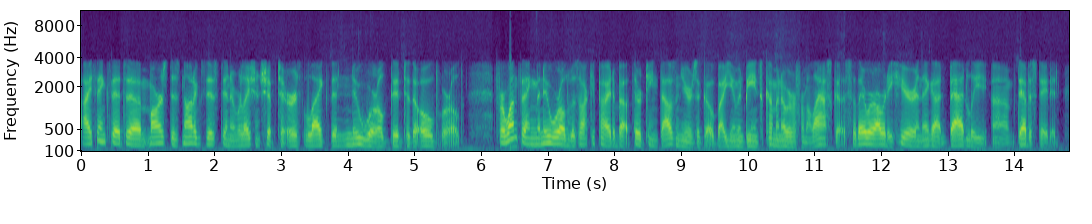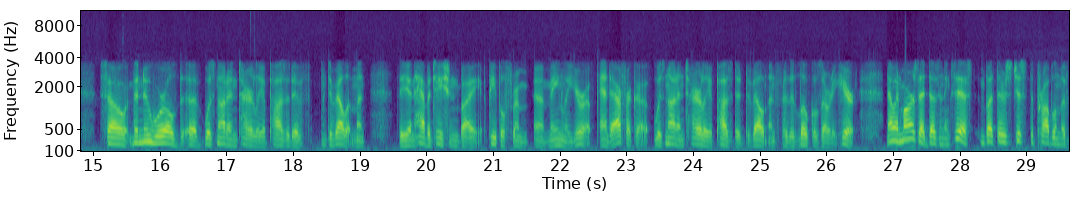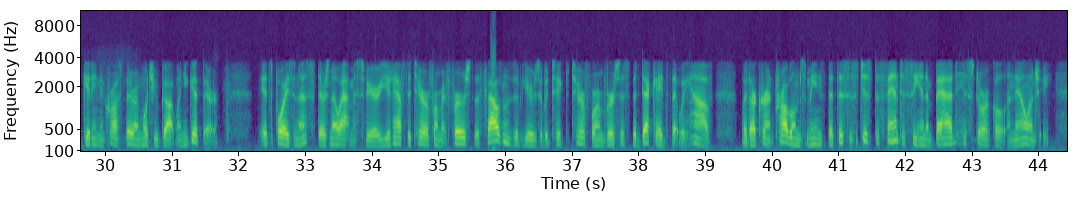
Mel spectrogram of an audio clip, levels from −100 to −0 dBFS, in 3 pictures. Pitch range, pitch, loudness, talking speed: 100-115 Hz, 105 Hz, -25 LUFS, 200 wpm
